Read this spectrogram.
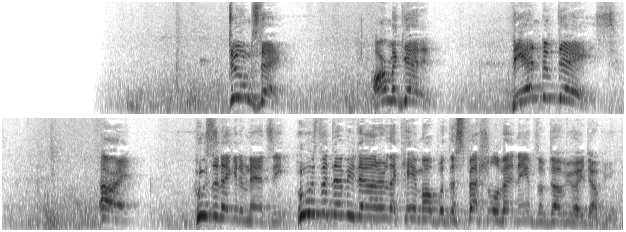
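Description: A man speaks loudly and with animation, close by.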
